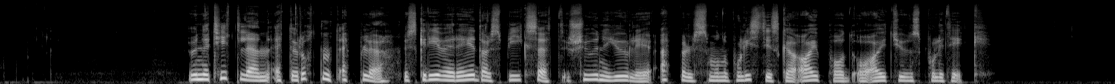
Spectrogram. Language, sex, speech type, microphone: Norwegian, female, read, Shure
